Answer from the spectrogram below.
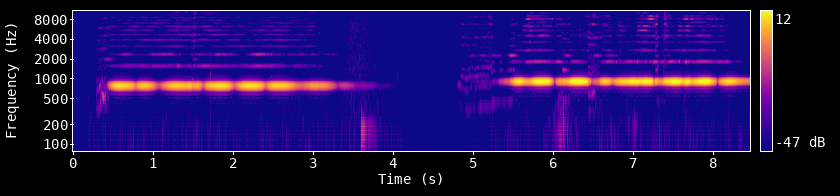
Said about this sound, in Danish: De her toner, I hører her, laver jeg med vinglas. Ved at køre en våd finger rundt på vinglassenes top, så kan jeg få glasene til at vibrere en lille smule. Og det laver altså lydbølger, som vi kan høre som smukke toner.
